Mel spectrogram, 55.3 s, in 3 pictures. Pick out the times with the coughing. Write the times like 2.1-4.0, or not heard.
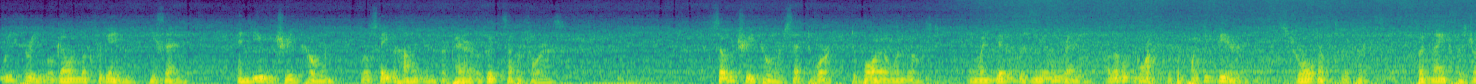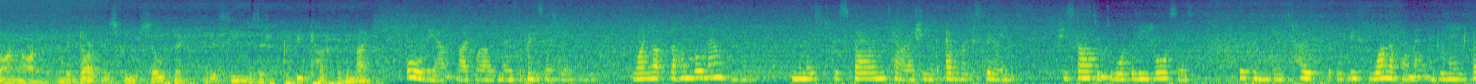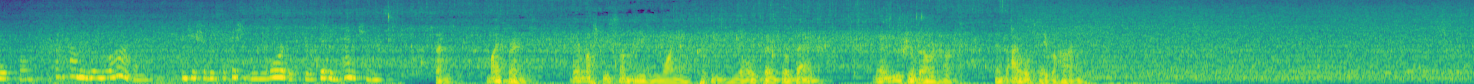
not heard.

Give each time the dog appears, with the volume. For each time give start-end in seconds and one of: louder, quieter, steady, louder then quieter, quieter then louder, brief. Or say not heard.
not heard.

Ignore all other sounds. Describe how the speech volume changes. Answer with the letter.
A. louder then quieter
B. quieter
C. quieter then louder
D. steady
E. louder
D.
